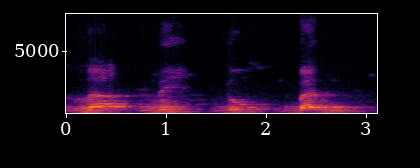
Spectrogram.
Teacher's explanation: Dza itu ujung lidah menempati ujung gigi atas.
